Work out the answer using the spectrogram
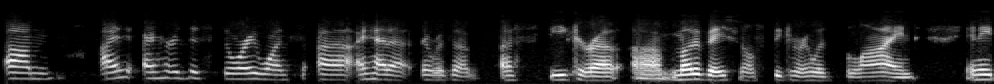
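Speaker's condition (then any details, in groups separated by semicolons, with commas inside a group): No condition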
